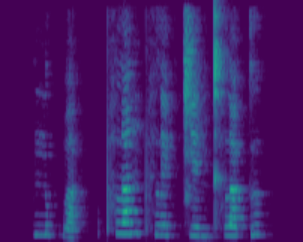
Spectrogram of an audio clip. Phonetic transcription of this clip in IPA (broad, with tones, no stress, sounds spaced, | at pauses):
n u˥˩ k̚ b a˨˩ k̚ | pʰ l a˥˩ n pʰ l e˦˥ k̚ t͡ɕ eː˧ ŋ kʰ l a˦˥ k̚ ʔ ɯ˥˩ k̚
